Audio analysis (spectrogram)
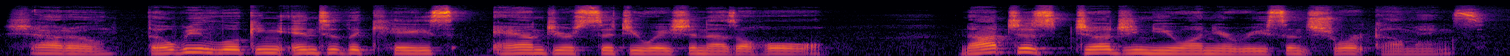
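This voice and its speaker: A woman's voice: fairly low pitch, fairly even intonation, normal speed, warm tone, natural voice. A woman acting a caring, brash and loyal young superheroine in a scripted audio roleplay, with a conversational, sassy delivery. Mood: irritated, sassy. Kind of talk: scripted one-sided audio roleplay drama.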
